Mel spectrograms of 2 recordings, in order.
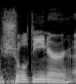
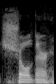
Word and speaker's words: Schuldiner: His mother was from the American South, and his father was of Jewish Austrian ancestry, hence his last name, Schuldiner, a German language, and pronounced as such, although oftentimes he was known for pronouncing it Schuldner himself and didn't often correct people in interviews.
